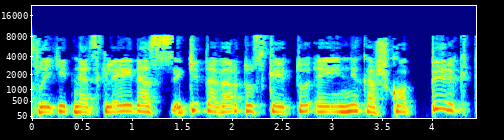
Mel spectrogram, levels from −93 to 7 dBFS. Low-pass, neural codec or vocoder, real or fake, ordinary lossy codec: 10.8 kHz; vocoder, 24 kHz, 100 mel bands, Vocos; fake; MP3, 32 kbps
